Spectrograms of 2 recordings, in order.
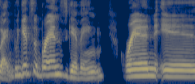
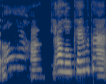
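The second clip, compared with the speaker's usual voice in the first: very high, soft, squeaky mock disbelief. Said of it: "I'm like".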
